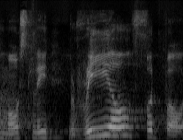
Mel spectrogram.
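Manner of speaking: real stressed, leaned on and slowed down.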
